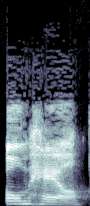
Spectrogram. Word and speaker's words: Omhale: I said Om Wellness, but how do you pronounce it? – Omhale. So think about inhale, exhale.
